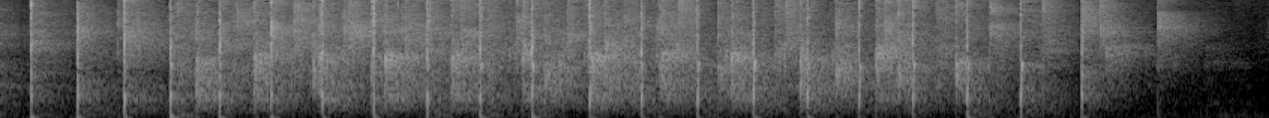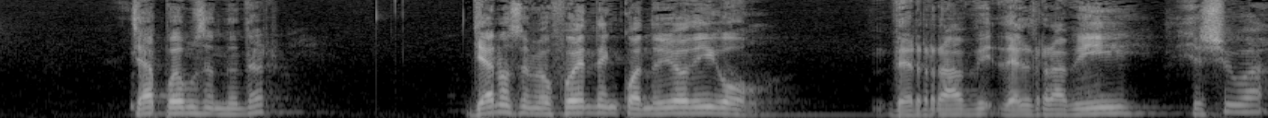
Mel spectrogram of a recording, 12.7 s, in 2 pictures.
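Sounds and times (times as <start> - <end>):
audience clapping: 0.0 - 6.1
speech: 7.0 - 7.8, 8.7 - 12.6.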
